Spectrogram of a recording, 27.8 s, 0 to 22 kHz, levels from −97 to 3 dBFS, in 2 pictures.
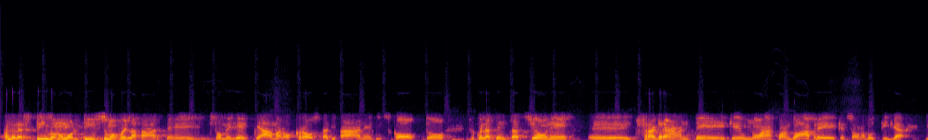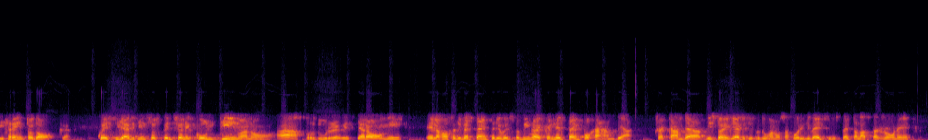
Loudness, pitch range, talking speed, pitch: -22 LUFS, 155-205 Hz, 135 wpm, 180 Hz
